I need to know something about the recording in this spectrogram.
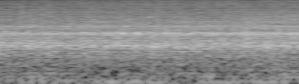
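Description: Steady hiss of thick mango jam cooking in a steel saucepan over a high flame.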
